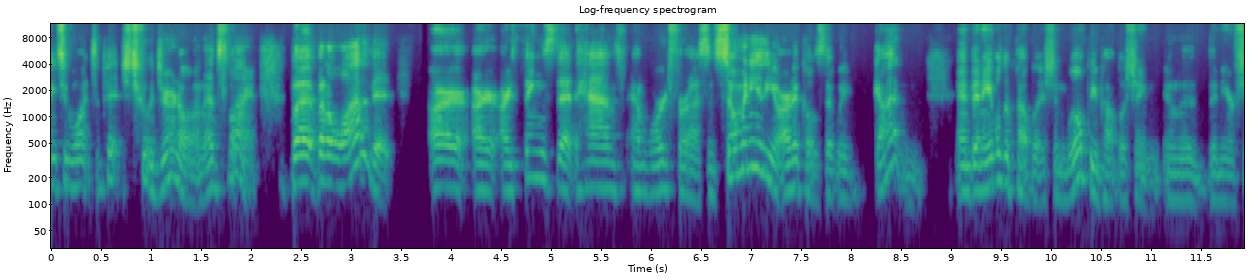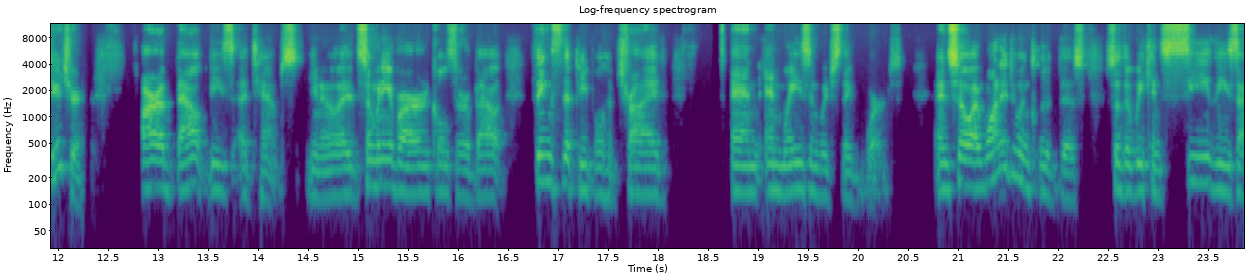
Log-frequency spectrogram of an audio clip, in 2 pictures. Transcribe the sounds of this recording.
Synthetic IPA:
iɾɨwɑ̃ntʰəpʰɪt͡ʃtʰəəd͡ʒɜ˞nl̩ˠə̰̃nðætsfãɪ̃nb̥ʌt̚b̥ʌɾəlɔɾʌvɪt̚ | ʔə˞ə˞ə̰˞θɪ̃ŋzðɨt̚ɦɨv̥ɨvwɜ˞k̚tfə˞ʌsn̩soʊmɛñiʌvðiɑ̰ɹɾɨkl̩ˠzðɨt̚wivɡ̥ɑʔn̩ | ʔɨ̃nbɨ̃ñeɪbl̩ˠtʰəpʰʌblɨʃɨ̃nwɪlˠbipʰʌbləʃɪ̰̃ŋɪ̰̃nðɨðɨnɪɹfjʉt͡ʃə̰˞ | ə˞ɨbaʊt̪̚ðizɨ̰tʰɛ̰̃mp̚tsjɨñoʊɨsoʊmɛɾ̃iʌvaə˞ɑɹɾɨkl̩ˠzə˞ɨbaʊt̪̚ | θɪ̃ŋzðɨt̚pʰipl̩ˠɨv̥tʰɹ̥aɪɾ | ɨ̃nɨ̃nweɪzɨ̃nwɨt͡ʃðeɪvwɜ̰˞k̚t | ʔɨ̃nsoʊaɪwɑ̃ñɨd̚təə̃nkʰl̥ʉd̪̚ðɪsː | oʊðɨt̚wikʰɨ̃nsiðiz

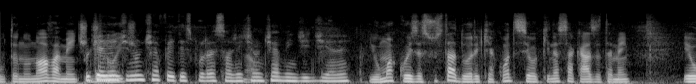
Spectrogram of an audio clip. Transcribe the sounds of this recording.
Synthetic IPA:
owt̪ɐ̃nd̪ʊnɔvɐmẽt͡ʃɪpoɾkkeaʒẽnt͡ʃɪnɐ̃w̃t͡ʃĩɲɐfejt̪ʊɐɪsploɾasɐ̃w̃ɐʒẽnt͡ʃɪnɐ̃w̃t͡ʃĩɲɐvĩd̪ʊd͡ʒɪd͡ʒiɐnɛɪũmɐkojzɐasust̪ad̪oɾɐkɪakõnt̪e̥sewakinɛsɐkazɐt̪ɐ̃mbẽj̃ | ew

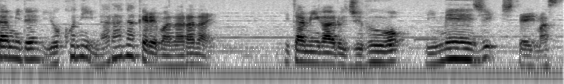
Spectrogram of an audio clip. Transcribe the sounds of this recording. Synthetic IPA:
it̪amʲid̪e̞jo̞ko̞ɲ̟inaɾanake̞ɾe̞banaɾana̰ḭ | it̪amʲiɡaːɾɯ̟ʑibɯ̟̃ɰ̃o̞ | ime̞ːʑiɕi̥t̪e̞imasɨ̥

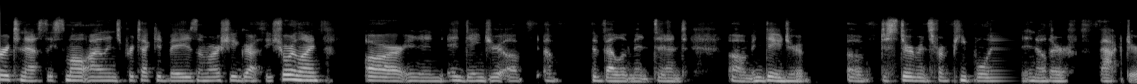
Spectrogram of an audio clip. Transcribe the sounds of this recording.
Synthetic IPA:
ɜ˞tʰɨnæsɨsmɔlˠaɪlˠɨ̃ndz̥pʰɹ̥ɨtʰɛk̚tɨd̚beɪzɨmɑɹʃiɡɹæθiʃɔɹlãɪ̃n | ʔə˞ɪ̃nɨ̃nɨ̃ndẽɪ̃nd͡ʒə˞ʔʌvʌv | d̥ɨvɛlˠəp̚mɨ̃ntʰɨ̃n | ɨ̃ndẽɪ̃nd͡ʒə˞ʌv | ʌvd̥ɨstɜ˞bɨ̃nsfɹʌ̃mpʰipl̩ˠɨɨ̃nʌðə˞fæk̚tə̰˞

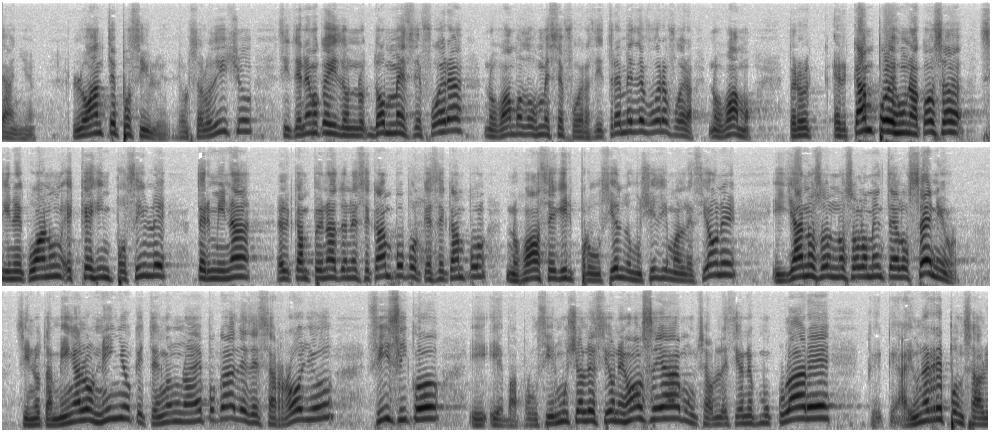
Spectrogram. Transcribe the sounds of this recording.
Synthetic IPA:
a̰ɲo̰ | loant̪e̞hpo̞siβlḛseloðit͡ʃosit̪enemohkeiðod̪o̞ɦme̞θe̞hfwe̞ɾa | noɦβamoðo̞ɦme̞θe̞hfwe̞ɾasit̪ɾe̞ɦmeθefwe̞ɾafwe̞ɾanoɦβamo̰h | pe̞ɾo | elkampoe̞sunako̞sasinekwanũŋe̞hkesimpo̞siβle̞ | t̪e̞ɾmĩnaɾ | e̞lkampeo̞nat̪̬oene̞se̞kampopo̞ɾkees̬ekampo | no̞ɦβaːse̞ɣiɾpɾoðuθje̞nd̪omut͡ʃisimaɦle̞θjo̞ne̞s | iʝanosonoso̞lamẽnt̪ealo̞se̞njo̰ɾ | sino̞t̪ambje̞ŋalo̞ɦnĩɲohket̪eŋɡaŋunae̞po̞kaðe̞ðe̞saro̞ʝo | fisiko | ḭʔβa̰pɾoðuθiɾmũt͡ʃahle̞θjo̞neso̞seamũt͡ʃale̞θjo̞ne̞zmukulaɾe̞ | kekḛa̰junare̞hpo̞nsaβ

